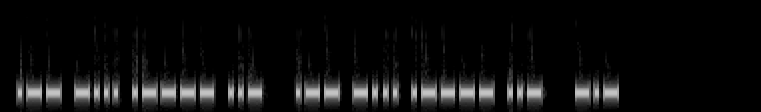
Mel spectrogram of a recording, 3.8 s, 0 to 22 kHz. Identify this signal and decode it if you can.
Morse code, heard as a keyed tone, about 65 wpm, spaced as for 57 wpm, 700 Hz. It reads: WB1U WB1U K
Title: Speed-Racing Common QSO Phrases - 50wpm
